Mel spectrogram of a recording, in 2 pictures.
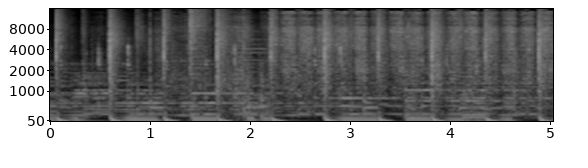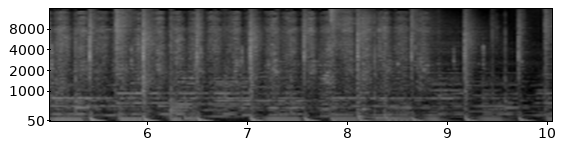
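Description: Steady back-and-forth rasping strokes of a hand saw cutting through wood, close and loud, in a continuous regular rhythm.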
